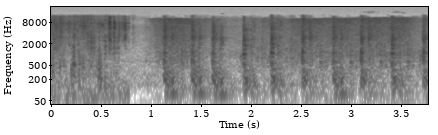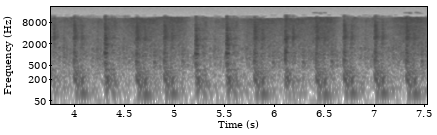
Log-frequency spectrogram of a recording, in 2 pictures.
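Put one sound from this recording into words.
Hands and feet knock rhythmically on ladder rungs while climbing.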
